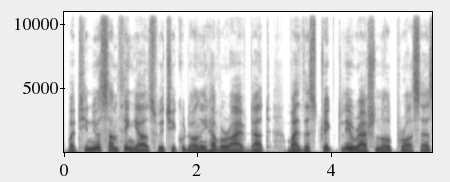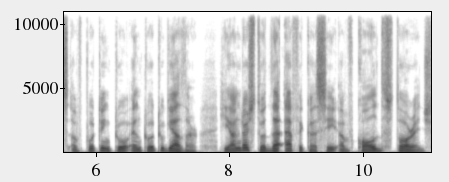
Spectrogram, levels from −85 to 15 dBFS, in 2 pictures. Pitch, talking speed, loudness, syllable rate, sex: 140 Hz, 160 wpm, -17 LUFS, 4.8 syllables/s, male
